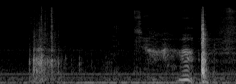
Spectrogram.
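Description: A woman's brief wordless vocal sounds: a breathy exhalation about a third of a second in and a short murmur near the end, over a steady low hum.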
